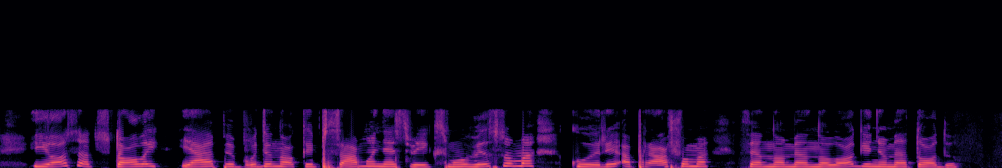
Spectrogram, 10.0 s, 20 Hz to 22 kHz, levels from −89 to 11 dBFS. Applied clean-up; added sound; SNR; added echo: none; none; none; none.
